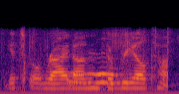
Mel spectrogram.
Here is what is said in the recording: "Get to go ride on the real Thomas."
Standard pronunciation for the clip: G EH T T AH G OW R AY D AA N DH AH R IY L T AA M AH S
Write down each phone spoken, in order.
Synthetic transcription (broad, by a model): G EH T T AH G OW R AY D N DH AH R IY L T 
